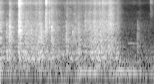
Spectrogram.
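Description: Shopping bag rustling and crinkling as groceries are taken out of it, stopping near the end.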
